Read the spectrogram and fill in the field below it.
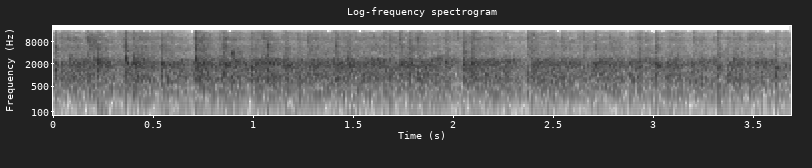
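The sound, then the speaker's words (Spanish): Sustained, long ovation from a large crowd at the farewell of Julián Calero, a dense steady roar of many hands clapping at once, loud and continuous throughout without any voices standing out. “Larga ovación la que tuvo Julián Calero en el momento de su despedida.”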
